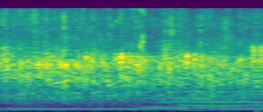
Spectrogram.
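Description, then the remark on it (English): A church audience claps steadily, a dense, even patter of many hands that holds at a constant loudness throughout, with a low sustained hum running underneath. “So give yourselves a big round of applause.”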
